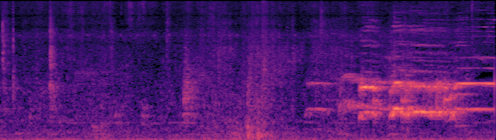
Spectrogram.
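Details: Rooster crowing in the morning: after three seconds of quiet background with faint distant sounds, a loud harsh crow with stacked tones breaks in and is held for over a second.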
